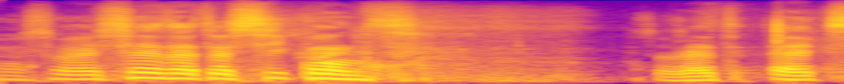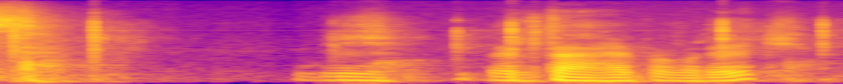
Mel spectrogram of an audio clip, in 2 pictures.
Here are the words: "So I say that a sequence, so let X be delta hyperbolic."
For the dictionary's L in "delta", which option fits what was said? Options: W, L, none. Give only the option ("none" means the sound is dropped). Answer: L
